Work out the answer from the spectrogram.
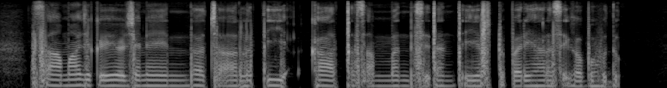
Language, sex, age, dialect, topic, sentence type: Kannada, male, 18-24, Northeastern, banking, question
